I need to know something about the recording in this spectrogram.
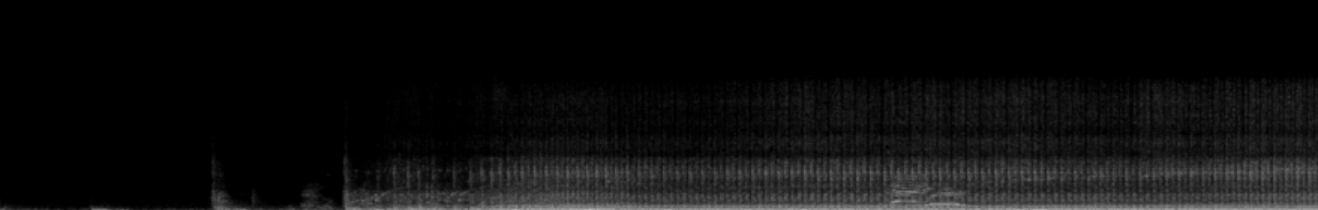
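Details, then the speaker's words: Engine started by jumping the starter to load it on a trailer: it catches after a few cranks and idles roughly with a steady low knock, about three per second, over the exhaust; source unknown. "That was sketchy. Come on, run enough to get on the trailer at least. And yes, it has a knock."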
